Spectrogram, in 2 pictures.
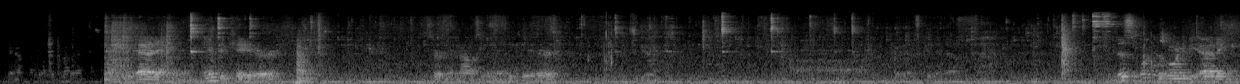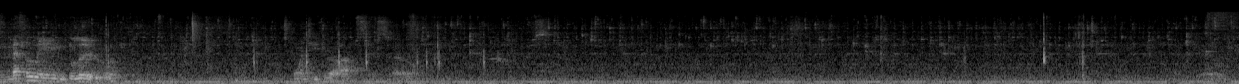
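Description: Magnetic stirrers hum steadily.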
